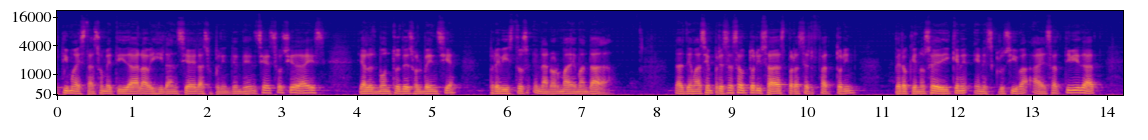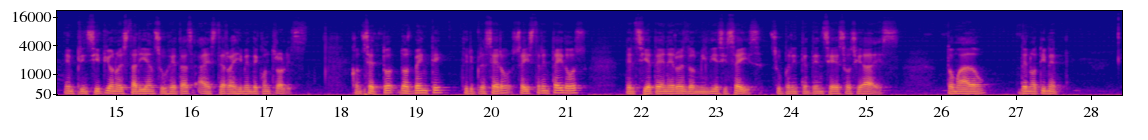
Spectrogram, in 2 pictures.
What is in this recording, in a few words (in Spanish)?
comercial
